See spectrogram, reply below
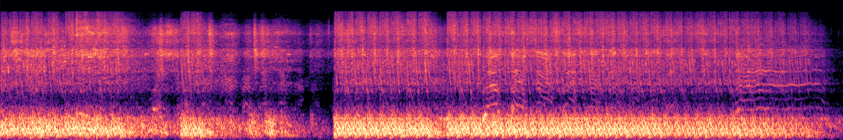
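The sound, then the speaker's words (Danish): Rapid, sustained bursts of tommy gun fire rattle on loudly for several seconds with a dense, percussive chatter, briefly cutting out before resuming and slowly tapering off. “Hey, I'm gonna give you to the count of ten to get your ugly, yellow, no good keister off my property before I pump your guts full of lead.”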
